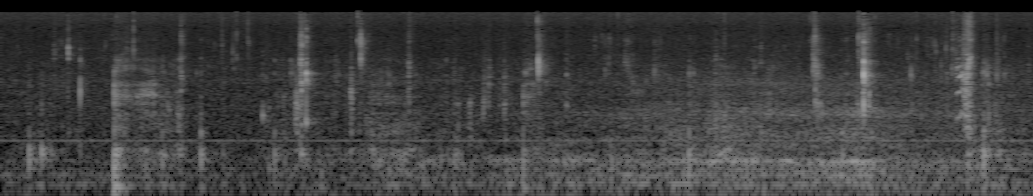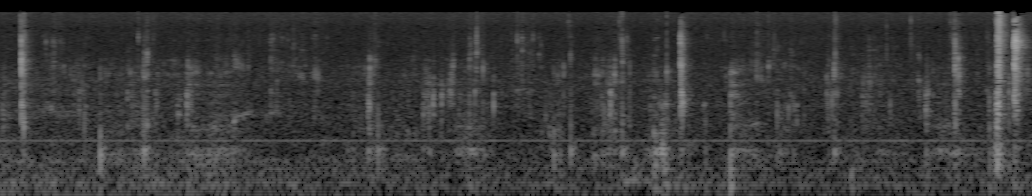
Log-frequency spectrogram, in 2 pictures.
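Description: Faint mouth sounds of someone eating baked chicken off the bone with his fingers: soft chewing and lip smacks, with scattered small clicks, a few of them louder.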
